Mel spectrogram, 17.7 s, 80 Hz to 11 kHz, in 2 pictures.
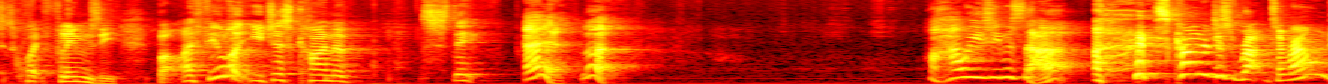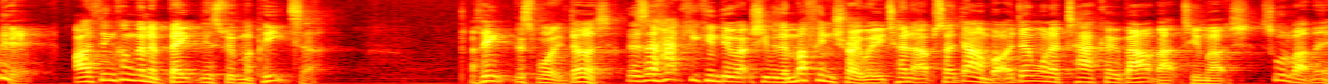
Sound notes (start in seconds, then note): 6.8 laughs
